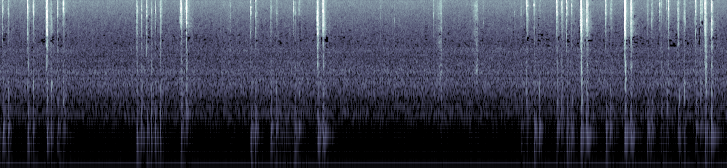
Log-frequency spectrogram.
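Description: Both hands type fast with long nails on a backlit plastic laptop keyboard. Quiet, sharp clicks and clattering bursts come in uneven clusters, bright and dry with almost no ring, over a soft background hiss.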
